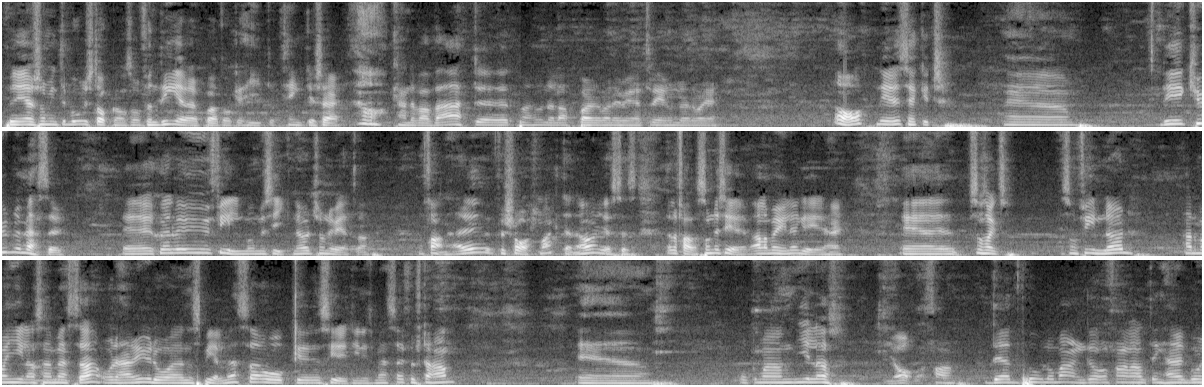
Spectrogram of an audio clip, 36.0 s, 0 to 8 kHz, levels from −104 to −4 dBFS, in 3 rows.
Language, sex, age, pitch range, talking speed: Swedish, male, 20-39, 150-195 Hz, 185 wpm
